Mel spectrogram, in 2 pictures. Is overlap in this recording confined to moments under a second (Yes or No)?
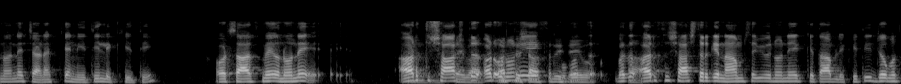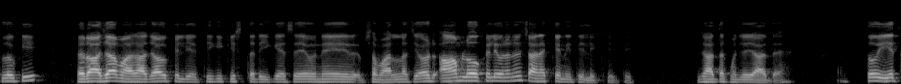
No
